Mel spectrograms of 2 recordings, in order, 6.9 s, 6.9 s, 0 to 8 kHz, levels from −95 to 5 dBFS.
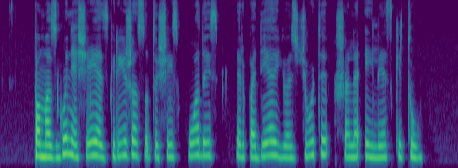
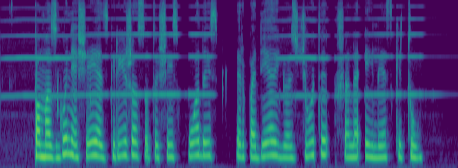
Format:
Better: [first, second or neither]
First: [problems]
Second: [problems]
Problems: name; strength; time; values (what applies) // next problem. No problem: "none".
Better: first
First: none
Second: noise reduction (neural mask model RNNoise)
